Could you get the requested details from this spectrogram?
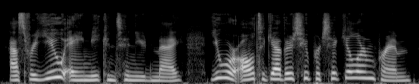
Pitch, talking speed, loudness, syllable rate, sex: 225 Hz, 185 wpm, -19 LUFS, 6.4 syllables/s, female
